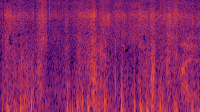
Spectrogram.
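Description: Footsteps crunching through snow: a run of many quick, irregular steps, from the German Shepherd trotting and the person following him.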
